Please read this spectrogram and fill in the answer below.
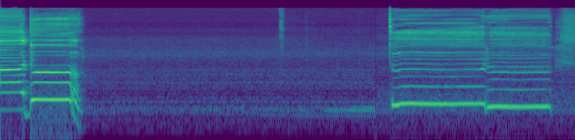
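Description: A person singing a wordless intro jingle: the last sung notes end about a second in, then only faint room noise for several seconds, then two long held sung notes start near six seconds.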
